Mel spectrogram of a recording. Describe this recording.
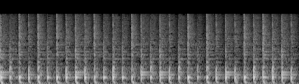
So you still want more syncopation's with some underlaying strength? Well this one mixed between 8 and 9 should do the trick.
syncopated, breakbeat, layer, drums, programmed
